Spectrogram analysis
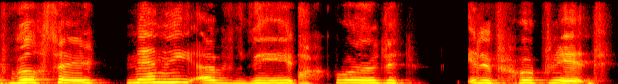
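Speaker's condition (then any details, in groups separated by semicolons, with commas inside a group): Cerebral palsy; spasticity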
